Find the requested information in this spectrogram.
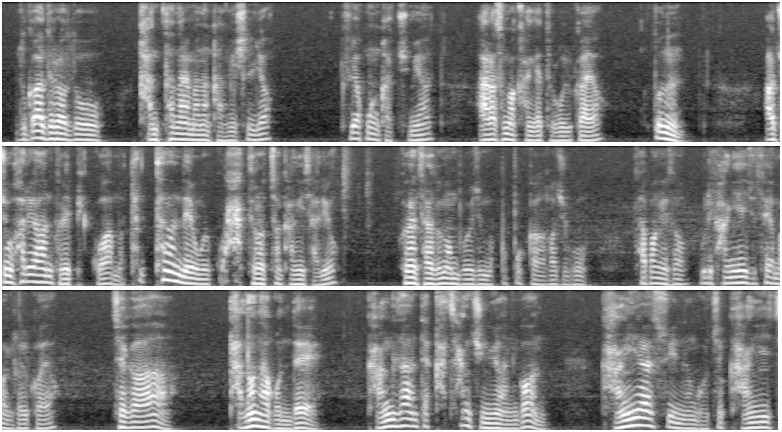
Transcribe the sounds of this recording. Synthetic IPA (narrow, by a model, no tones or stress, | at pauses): nuɡadɯɾado | kantʰanaɭmanankaŋiɕʰiʎːʌk̚ | kʰuʎjʌk̚mankat͡ɕʰumjʌn | aɾasʰʌmakaŋiɡatɯɾuɭk͈ajo | t͈onɯn | ad͡ʑuɸwaɾjʌɦankɯɾe̞pʰi̥t̚k͈wamatʰantʰananːe̞joŋɯɭk͈wʔak̚tɯɾʌt͡ɕʰankaŋit͡ɕaɾijo | kɯɾʌnt͡ɕaɭdumanbojʌd͡ʑumak̚p͈ok̚p͈ok͈aɡaɡad͡ʑuɡo | sʰabaŋe̞sʰʌuɾikaŋiɦhed͡ʑusʰejomaɡiɾʌɭk͈ajo | t͡ɕe̞ɡa | tanʌnɦaɡʌnde̞ | kaŋis̬ʰaɦantʰe̞kḁd͡ʑaŋt͡ɕuŋjoɦanɡʌn | kaŋiɦaɭs͈uinːɯnɡʌd͡ʑʰokaŋi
